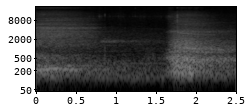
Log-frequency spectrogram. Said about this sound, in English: Would you put your arms out with your palms up, close your eyes, just a posture of surrender. Take a deep breath.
